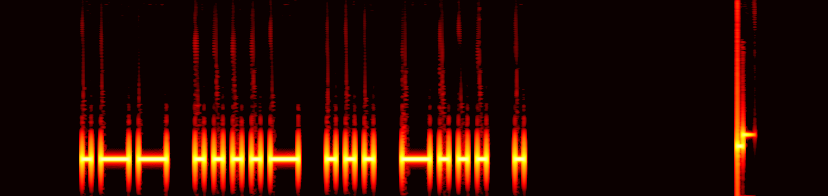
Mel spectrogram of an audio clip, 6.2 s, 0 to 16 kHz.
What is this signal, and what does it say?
Morse code, heard as a keyed tone, about 17 wpm, 700 Hz. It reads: W4SBE
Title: USA Call Signs - 5 Characters - 4x Character Spacing - 17wpm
